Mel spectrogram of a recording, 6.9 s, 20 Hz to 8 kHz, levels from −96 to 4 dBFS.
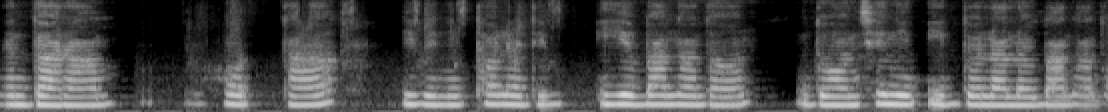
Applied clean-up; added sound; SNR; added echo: neural separator model SepFormer DNS4.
